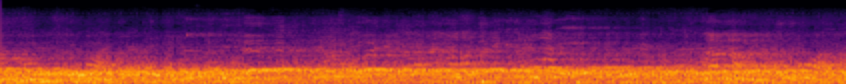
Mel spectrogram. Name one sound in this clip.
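Volleyball players call out to each other in a large echoing hall.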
